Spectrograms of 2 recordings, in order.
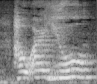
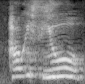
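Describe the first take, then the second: First: Said in the usual way. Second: "How is you?" said with "is" in place of "are"; mother's broken English. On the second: Shown as a demonstration. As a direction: say it the wrong way on purpose, "How is you?". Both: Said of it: "anong how is you".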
